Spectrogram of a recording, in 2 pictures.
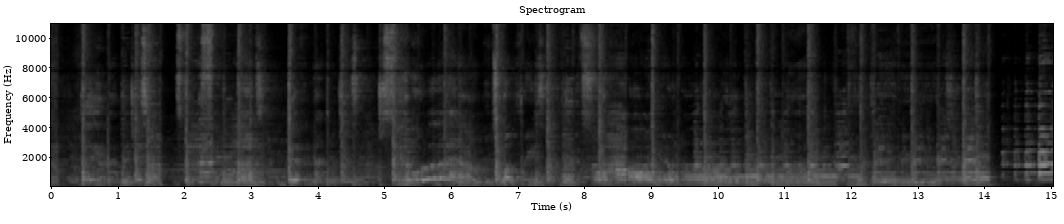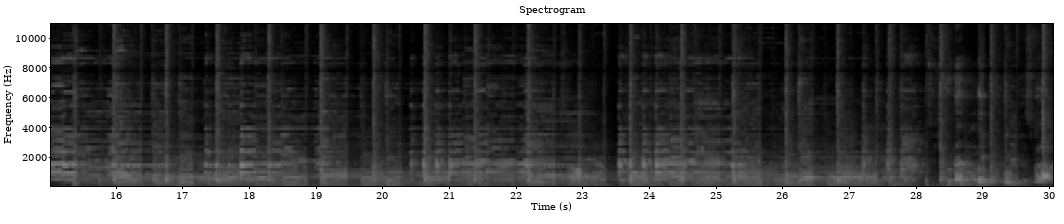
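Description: Live acoustic pop-rock instrumental passage: strummed acoustic guitar keeping a steady beat under sustained reedy melodica notes. The music thins out briefly about 14 s in, then the melodica carries on.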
